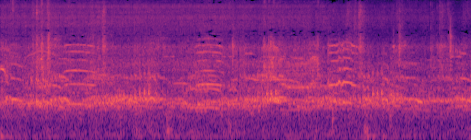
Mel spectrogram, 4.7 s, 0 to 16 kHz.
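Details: A large flock of common cranes (Grus grus) at Agamon Hula, Israel, in October 2012, calling together in a continuous chorus of loud, rolling, trumpeting bugles that overlap without a break.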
